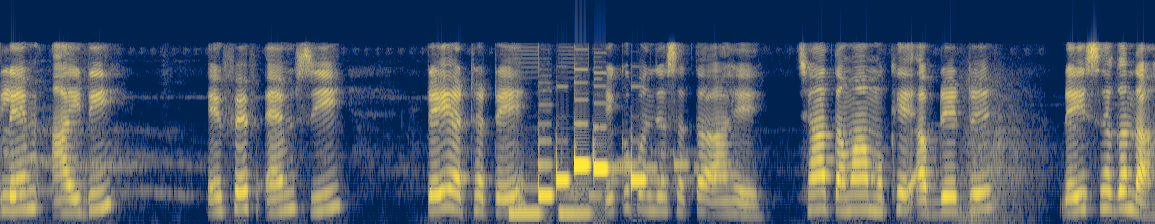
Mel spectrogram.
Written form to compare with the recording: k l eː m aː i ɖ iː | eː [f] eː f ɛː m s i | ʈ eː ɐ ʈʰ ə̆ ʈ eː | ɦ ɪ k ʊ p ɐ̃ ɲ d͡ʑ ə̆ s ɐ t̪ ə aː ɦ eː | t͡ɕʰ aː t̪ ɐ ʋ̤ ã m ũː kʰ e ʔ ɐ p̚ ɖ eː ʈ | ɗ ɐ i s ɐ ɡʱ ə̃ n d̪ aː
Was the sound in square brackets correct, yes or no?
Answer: yes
